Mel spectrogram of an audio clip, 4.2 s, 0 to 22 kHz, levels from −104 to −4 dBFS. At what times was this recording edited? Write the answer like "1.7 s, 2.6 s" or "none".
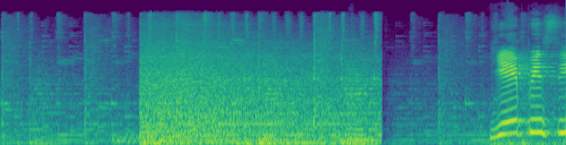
3.0 s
